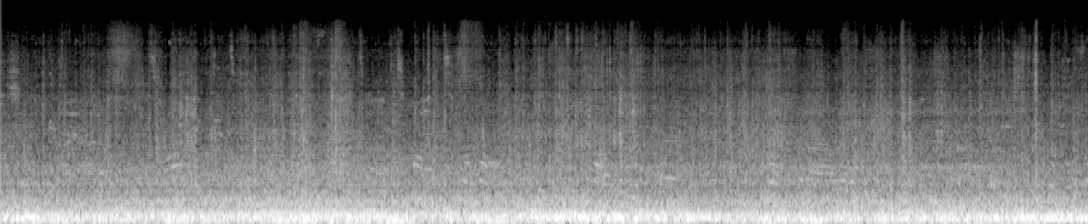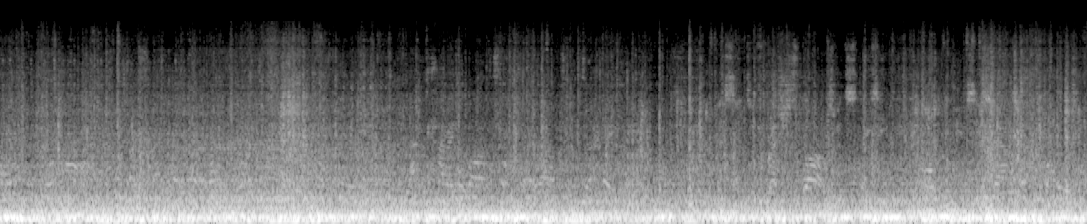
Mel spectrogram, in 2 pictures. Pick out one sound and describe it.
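Wind rushes and buffets loudly against the microphone while moving fast outdoors.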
